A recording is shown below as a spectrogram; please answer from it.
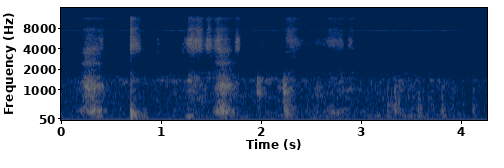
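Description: Pen writing on lined paper: faint, short scratching strokes, several in the first three seconds, growing sparse towards the end.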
